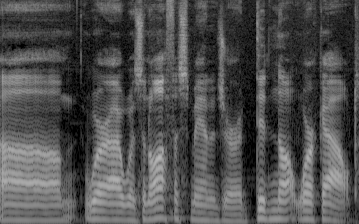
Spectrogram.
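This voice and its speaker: In a very clean recording with a silent background, a man with an American accent speaks at a medium pitch in a monotone, flat intonation. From Pittsburgh, Pennsylvania. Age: 60s. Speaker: entrepreneur. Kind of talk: interview. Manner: hesitant, many fillers.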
